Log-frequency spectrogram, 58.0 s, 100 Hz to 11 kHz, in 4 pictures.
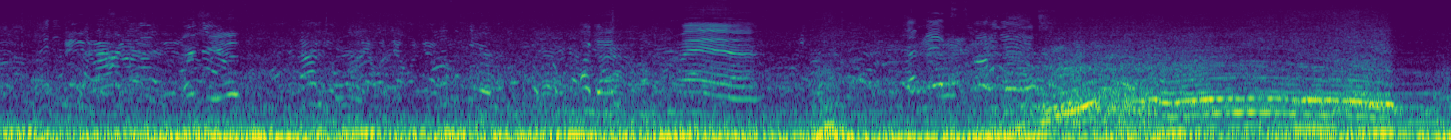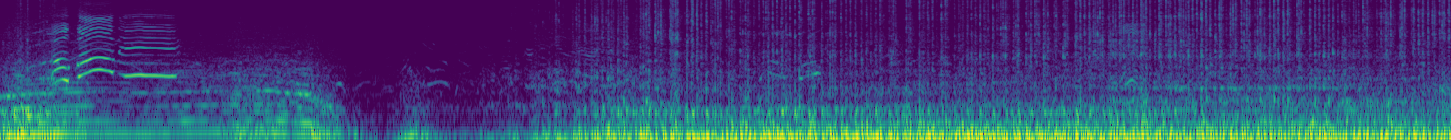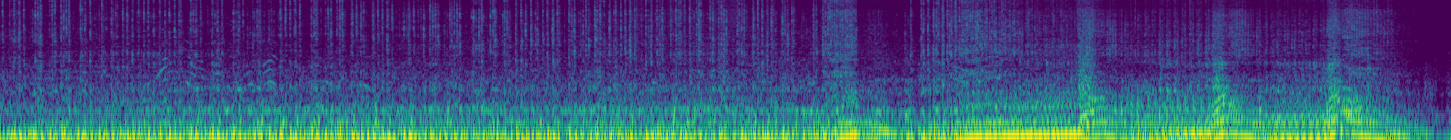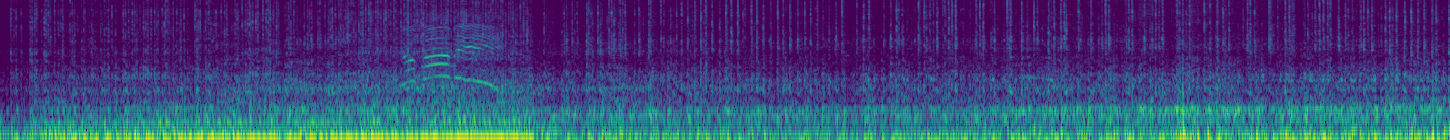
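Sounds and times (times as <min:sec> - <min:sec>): race car engines droning: 0:00.0 - 0:58.0
race car revving: 0:00.0 - 0:58.0.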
